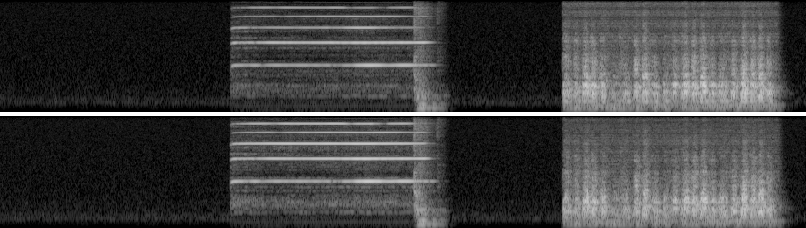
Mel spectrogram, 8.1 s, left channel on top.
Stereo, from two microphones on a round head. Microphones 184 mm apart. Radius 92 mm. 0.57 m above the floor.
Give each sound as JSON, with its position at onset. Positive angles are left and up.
{"t": 2.3, "sound": "a violin", "side_deg": -40, "distance_m": 1.9}
{"t": 4.1, "sound": "keys jangling", "side_deg": -20, "distance_m": 1.3}
{"t": 5.6, "sound": "writing", "side_deg": 35, "distance_m": 1.2}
